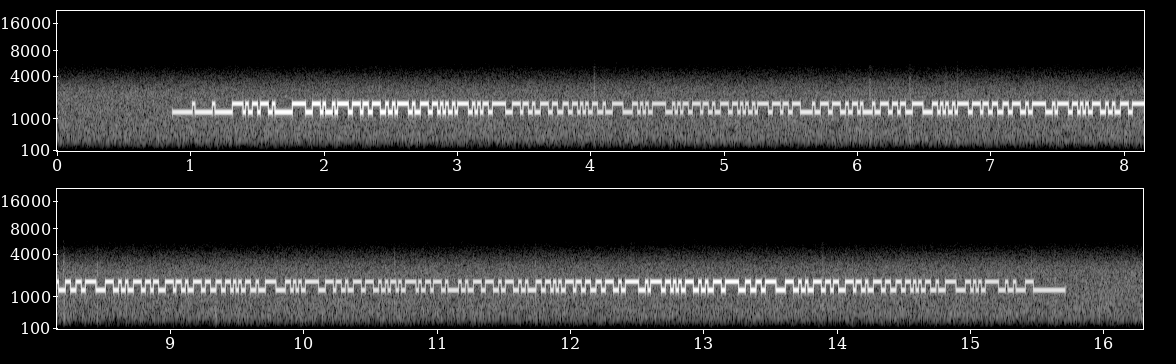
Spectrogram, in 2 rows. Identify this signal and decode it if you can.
RTTY (50 baud, 450 Hz shift), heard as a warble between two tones, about 1550 Hz centre, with radio static and fading. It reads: THE NEAREST AIRPORTS ARE MANGALORE INTERNATIONAL AIRPORT AND KANNUR INTERNATIONAL AIRPORT.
